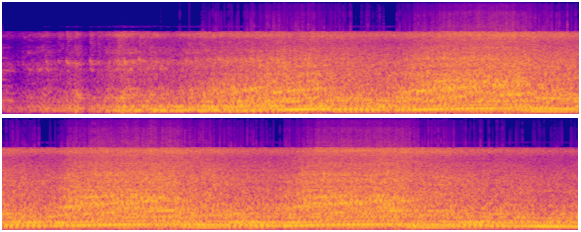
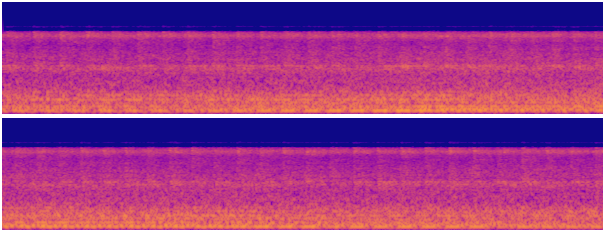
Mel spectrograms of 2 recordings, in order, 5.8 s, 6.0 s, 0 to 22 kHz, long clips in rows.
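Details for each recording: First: AMC 290 V8 in a Gremlin after repairs, revving: several clean, even revs with the earlier under-hood rattling gone. It runs better than ever but still smokes and leaks oil. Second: AMC 290 V8 in a Gremlin, running better than ever: even, strong idle with a deep rumble and no knocks, but it chain-smokes. Owner plans to fit new valve seals to stop the smoking.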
